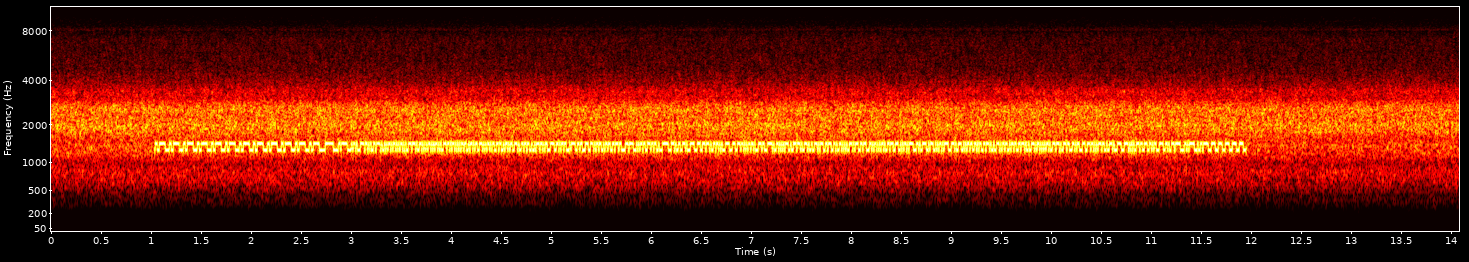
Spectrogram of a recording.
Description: NAVTEX (SITOR-B), 100 baud, 170 Hz shift, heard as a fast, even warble, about 1360 Hz centre, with radio static. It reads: ESE REGIMIENTO, FAMOSO POR SUS CRUELDADES, SE FORMO EN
